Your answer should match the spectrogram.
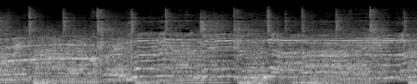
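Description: Male pop vocals sung live into microphones over a pop backing track with a steady beat and bass.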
